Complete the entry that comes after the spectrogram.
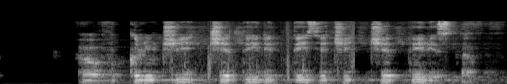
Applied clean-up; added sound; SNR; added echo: neural separator model SepFormer DNS4.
